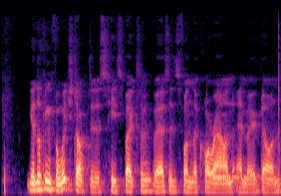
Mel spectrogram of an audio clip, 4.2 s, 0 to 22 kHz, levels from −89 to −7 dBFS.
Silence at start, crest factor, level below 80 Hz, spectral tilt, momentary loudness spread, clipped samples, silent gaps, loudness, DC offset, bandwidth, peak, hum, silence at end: 0.05 s; 16 dB; -58 dBFS; -9 dB/octave; 9 LU; under 0.1%; none; -19 LUFS; under 0.1%; 15 kHz; -2 dBFS; none; 0 s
